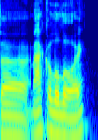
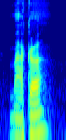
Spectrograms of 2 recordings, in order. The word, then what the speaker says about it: Macalolooy: So it's Macalolooy, broken down a little bit slower there. It's Macalolooy.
